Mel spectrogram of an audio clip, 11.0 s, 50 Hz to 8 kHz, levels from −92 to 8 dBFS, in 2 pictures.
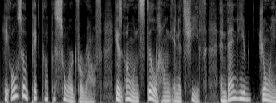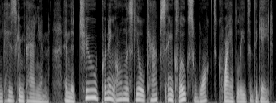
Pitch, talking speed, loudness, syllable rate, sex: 135 Hz, 185 wpm, -21 LUFS, 4.4 syllables/s, male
